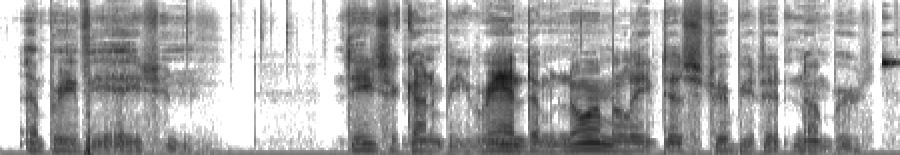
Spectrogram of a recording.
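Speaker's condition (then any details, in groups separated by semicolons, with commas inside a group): ALS; abnormally slow voice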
